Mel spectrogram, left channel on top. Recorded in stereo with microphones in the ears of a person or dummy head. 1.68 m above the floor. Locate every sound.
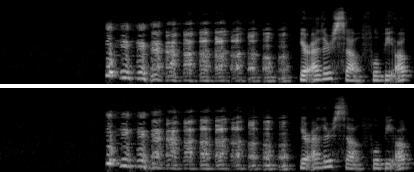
1.1 s laughter: 50° left (ahead or behind), 2.5 m; by 3.0 s 75° left (ahead or behind), 3.5 m
3.0 s a woman speaking: 65° left (ahead or behind), 1.0 m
